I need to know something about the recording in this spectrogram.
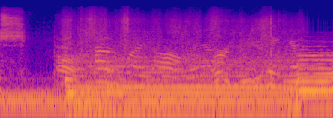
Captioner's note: indistinct chatter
